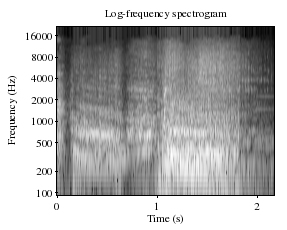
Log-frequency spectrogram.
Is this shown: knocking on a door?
no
